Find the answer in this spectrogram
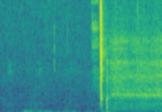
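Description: A single sharp click about a second into a pause, followed by a faint steady hum.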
